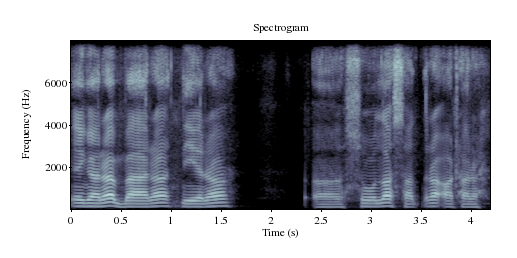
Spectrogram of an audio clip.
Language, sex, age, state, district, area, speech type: Nepali, male, 30-45, West Bengal, Jalpaiguri, urban, spontaneous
